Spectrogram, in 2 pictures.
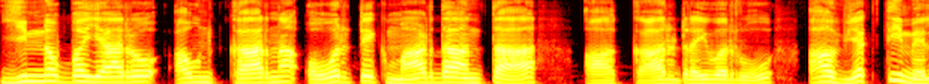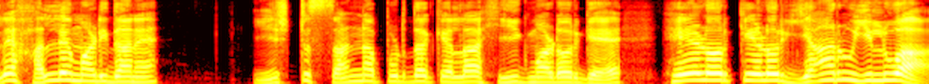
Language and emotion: Kannada, angry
